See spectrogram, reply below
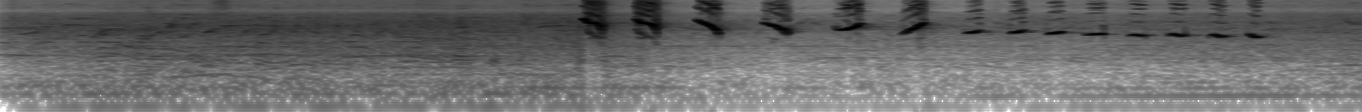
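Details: Lively greater green leafbird song played to rouse a quiet bird: about fourteen loud whistled notes in a rapid series, the early ones steep downward slurs, the later ones shorter, lower and evenly spaced.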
